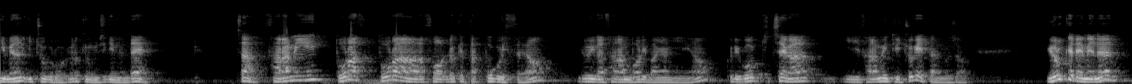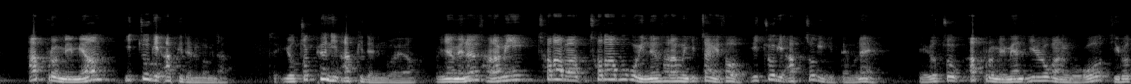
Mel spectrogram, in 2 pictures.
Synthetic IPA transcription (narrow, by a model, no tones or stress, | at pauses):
ɡimjʌnit͡ɕ͈oɡɯɾoiɾʌkʰe̞umd͡ʑiɡinːɯnde̞ | t͡ɕasʰaɾamitoɾat͈oɾasʰʌiɾʌkʰe̞t͈ak̚p͈oɡois͈ʌjojuiɡasʰaɾambʌɾimaɲaŋie̞jokɯɾiɡoki̥t͡ɕʰe̞ɡaisʰaɾamitɥit͡ɕ͈oɡeit̚t͈anɯnɡʌd͡ʑo | juɾʌkʰe̞dwe̞mjʌnɯn | apʰɯɾomiɭmjʌnit͡ɕ͈oɡiʔapʰidwe̞nɯnɡʌmɲida | t͡ɕejot͡ɕ͈ok̚pʰjʌɲiʔapʰidwenɯnɡʌe̞jowe̞ɲamjʌnɯnsʰaɾamit͡ɕʰʌdaat͡ɕʰʌdaboɡoinːɯns̬ʰaɾamɯip̚t͡ɕ͈aŋe̞sʰʌit͡ɕ͈oɡiʔap̚t͡ɕ͈oɡiɡit͈e̞mune̞ | jejot͡ɕ͈oɡ̚apʰɯɾomiɭmjʌniɭːoɡanɯnɡʌɡotiɾo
